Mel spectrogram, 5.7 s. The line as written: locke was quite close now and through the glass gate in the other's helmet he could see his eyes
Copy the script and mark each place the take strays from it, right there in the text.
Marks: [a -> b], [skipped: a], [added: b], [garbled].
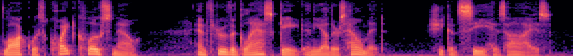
locke was quite close now and through the glass gate in the other's helmet [he -> she] could see his eyes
